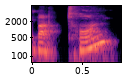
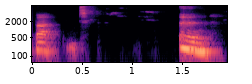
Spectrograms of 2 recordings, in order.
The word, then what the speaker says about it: button: of words okay so if I've got the word button we don't say button we say but and ah yeah yep tinsel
